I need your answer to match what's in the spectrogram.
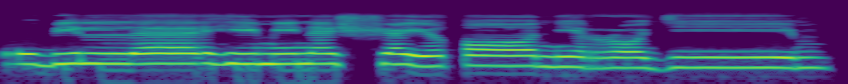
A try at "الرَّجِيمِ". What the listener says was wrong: Dilatih lagi ya huruf ro-nya. Udah bagus ya. Udah bagus. Tinggal lebih tebal lagi aja.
